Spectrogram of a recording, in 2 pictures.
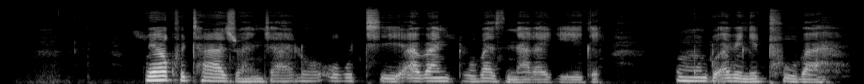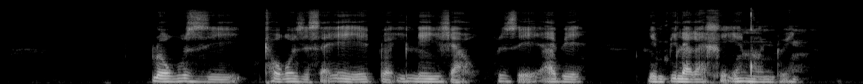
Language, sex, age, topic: North Ndebele, female, 36-49, health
